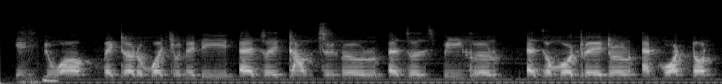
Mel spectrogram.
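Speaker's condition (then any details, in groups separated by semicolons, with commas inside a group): Laryngectomy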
